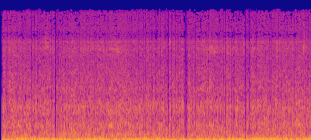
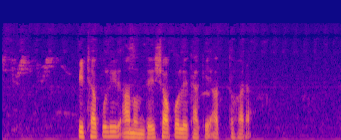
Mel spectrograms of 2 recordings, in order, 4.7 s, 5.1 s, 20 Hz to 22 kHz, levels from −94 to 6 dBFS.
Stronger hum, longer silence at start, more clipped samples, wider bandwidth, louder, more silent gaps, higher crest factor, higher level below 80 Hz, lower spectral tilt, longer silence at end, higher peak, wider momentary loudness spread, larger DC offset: neither; second, 0.05 s vs 0.25 s; neither; first, 17 kHz vs 11.5 kHz; first, -22 LUFS vs -25 LUFS; neither; second, 8 dB vs 24 dB; first, -20 dBFS vs -54 dBFS; second, -4.5 dB/octave vs -7 dB/octave; second, 0 s vs 1.35 s; second, -8 dBFS vs -4 dBFS; second, 2 LU vs 21 LU; neither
